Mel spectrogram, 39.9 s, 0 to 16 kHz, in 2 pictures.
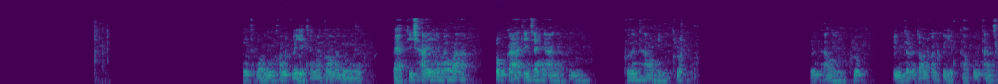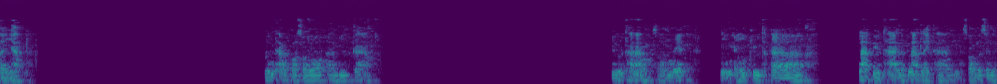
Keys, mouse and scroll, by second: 0.7 Left, 0.9 Left, 1.6-3.1 drag, 1.9 Left, 2.2 Left, 2.4 Left, 5.9 scroll, 7.1 Right, 8.0 scroll, 9.0 scroll, 12.4 click, 14.9 ctrl+scroll, 19.1 ctrl+scroll, 25.4 Right, 27.4 click, 28.6 ctrl+scroll, 28.9 middle click, 38.7-39.2 ctrl+scroll, 39.2 ctrl+scroll.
